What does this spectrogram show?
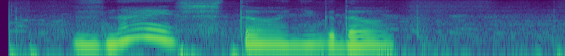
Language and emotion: Russian, positive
